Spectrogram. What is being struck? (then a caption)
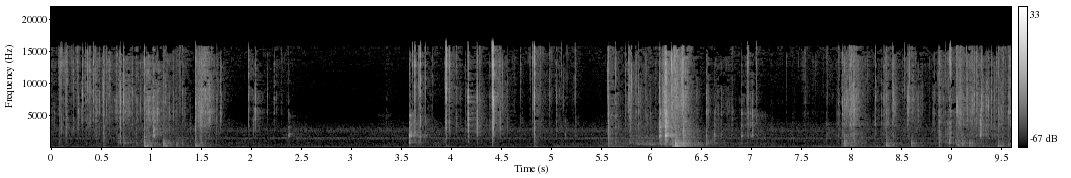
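Solid bar of soap scraped with a small metal blade. A small metal blade scrapes a solid bar of soap, orange inside with a green coating, held in the hand and shedding crumbly shavings. Bursts of dry, crisp, bright scraping and crackling alternate with quiet pauses, over a faint steady tone in the background.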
